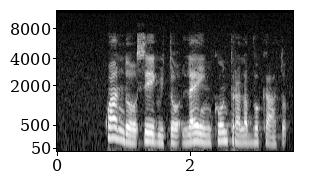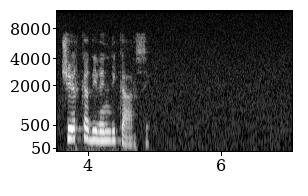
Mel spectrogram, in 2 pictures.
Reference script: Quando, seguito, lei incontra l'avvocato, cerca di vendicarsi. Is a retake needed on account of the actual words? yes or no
no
